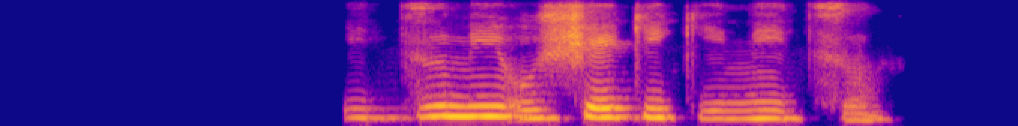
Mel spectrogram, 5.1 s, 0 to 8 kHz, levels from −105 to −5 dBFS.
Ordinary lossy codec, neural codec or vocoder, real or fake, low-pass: Opus, 32 kbps; none; real; 7.2 kHz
